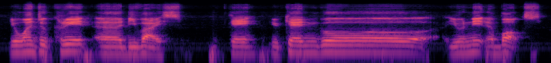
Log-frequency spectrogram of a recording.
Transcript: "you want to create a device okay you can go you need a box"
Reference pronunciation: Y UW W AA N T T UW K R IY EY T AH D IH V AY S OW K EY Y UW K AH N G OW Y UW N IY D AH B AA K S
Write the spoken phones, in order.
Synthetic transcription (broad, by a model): Y UW W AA N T T UW K R IY EY T AH D IH V AY S OW K EY Y UW K AH N G OW Y UW N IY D AH B AA K S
